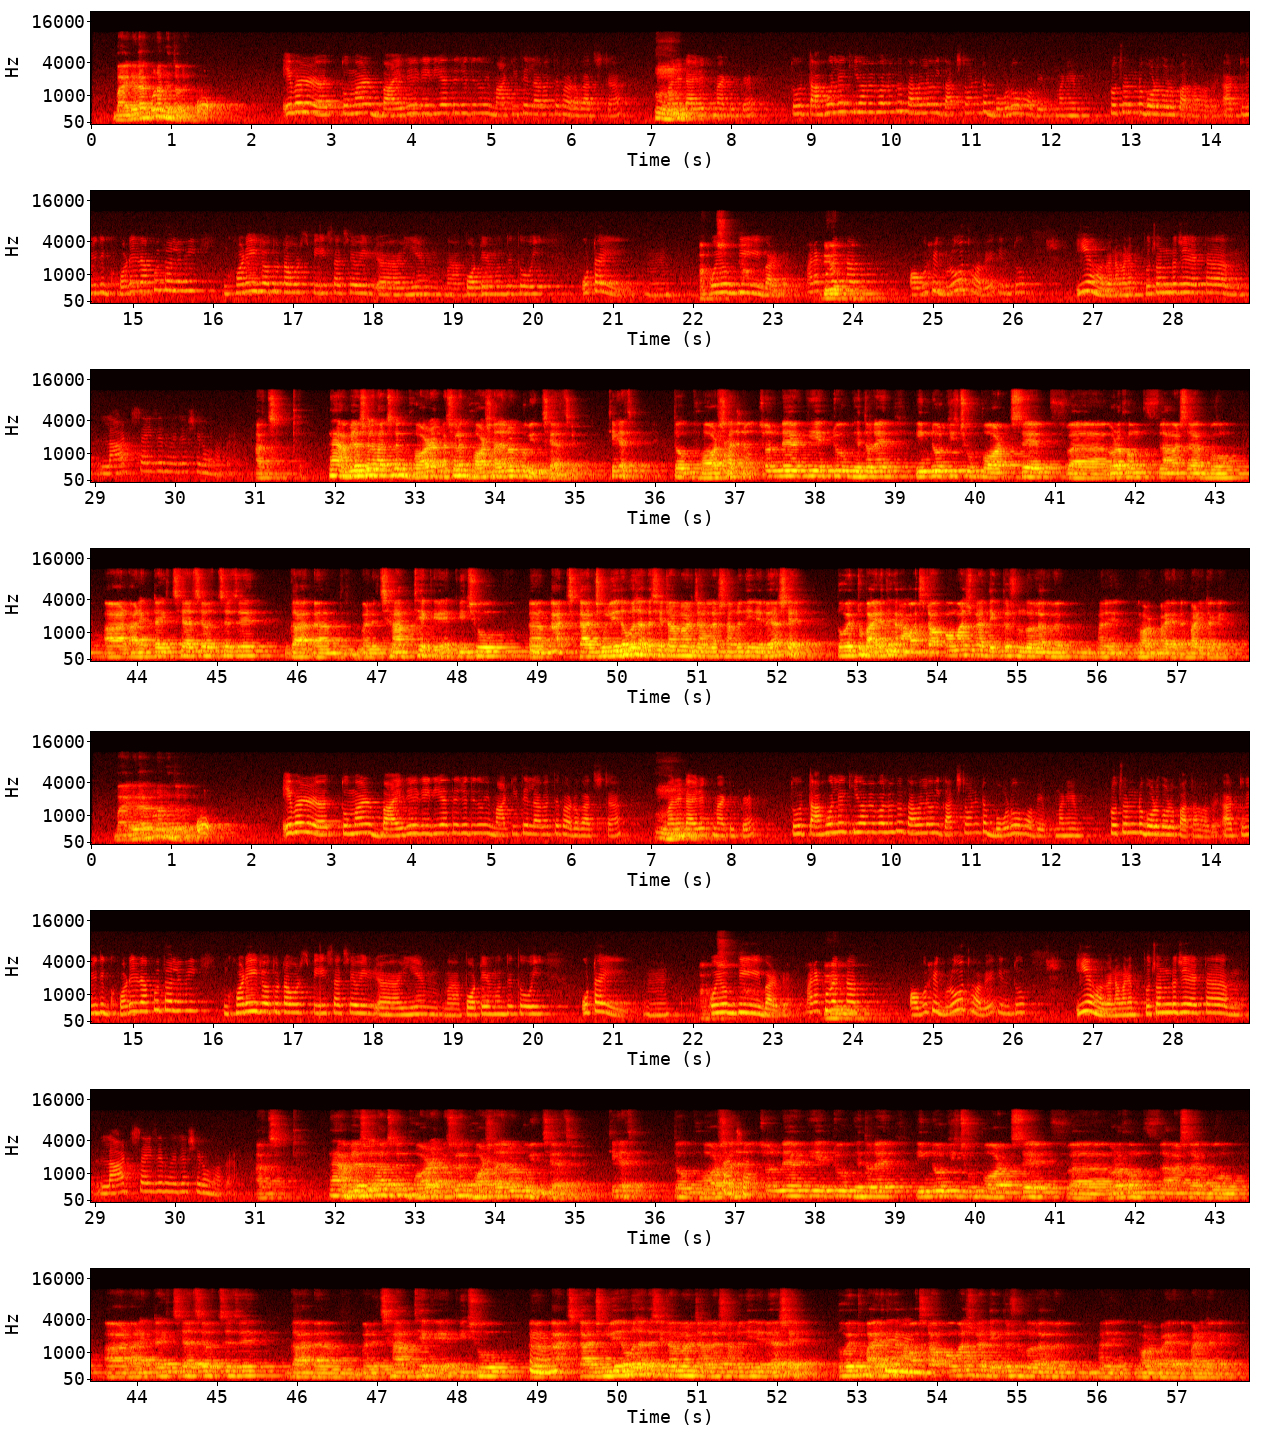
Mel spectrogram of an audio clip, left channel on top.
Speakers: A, on the left; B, on the right.
A: বাইরে রাখবো না ভেতরে
B: তো এবার আহ, তোমার বাইরের এরিয়াতে যদি তুমি মাটিতে লাগাতে পারো গাছটা
A: হুম
B: মানে ডাইরেক্ট মাটিতে তো তাহলে কি হবে বলো তো তাহলে ওই গাছটা অনেকটা বড় হবে মানে প্রচন্ড বড় বড় পাতা হবে আর তুমি যদি ঘরে রাখো তাহলে ওই ঘরেই যতটা ওর স্পেস আছে ওই আহ, ইয়ের পটের মধ্যে তো ওই ওটাই উম,
A: আচ্ছা
B: ওই অবধি বাড়বে মানে
A: বিরক্ত।
B: খুব একটা অবশ্যই গ্রোথ হবে কিন্তু ইয়ে হবে না মানে প্রচন্ড যে একটা লার্জ সাইজের হয়ে যায় সেরকম হবে না
A: আচ্ছা হ্যাঁ আমি আসলে ভাবছিলাম ঘর আসলে ঘর সাজানোর খুব ইচ্ছে আছে ঠিক আছে তো ঘর সাজানোর
B: আচ্ছা
A: জন্য আর কি একটু ভেতরে ইনডোর কিছু পটসে ওরকম ফ্লাওয়ার্স রাখবো আর আরেকটা ইচ্ছে আছে হচ্ছে যে গা- আম, মানে ছাদ থেকে কিছু
B: হুম
A: আহ, গাছ গাছ ঝুলিয়ে দেবো যাতে সেটা আমার জানলার সামনে দিয়ে নেবে আসে তো একটু বাইরে
B: হুম
A: থেকে
B: হুম
A: আওয়াজটাও
B: হুম
A: কম আসবে আর দেখতেও সুন্দর লাগবে উম, মানে ঘর বাইরে বাড়িটাকে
